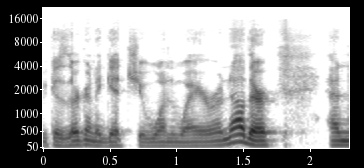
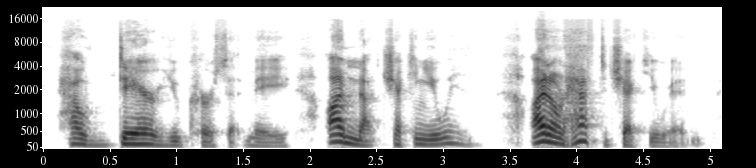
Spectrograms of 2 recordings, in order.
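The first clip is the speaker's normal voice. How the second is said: mock shocked, indignant, outraged gasp. Retelling a customer's story of what the lady said, imitating an outraged gasp. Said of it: "took a step back and gasped and was like".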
